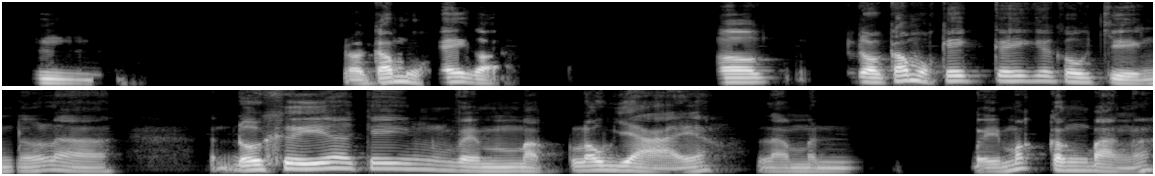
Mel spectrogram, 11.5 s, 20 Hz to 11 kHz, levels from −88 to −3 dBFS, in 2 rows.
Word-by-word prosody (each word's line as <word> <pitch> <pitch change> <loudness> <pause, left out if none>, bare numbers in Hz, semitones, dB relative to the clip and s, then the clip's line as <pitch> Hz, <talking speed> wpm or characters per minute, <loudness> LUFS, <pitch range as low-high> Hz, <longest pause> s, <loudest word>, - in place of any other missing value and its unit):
Ừm. 105 -4 -2 1.3
Rồi 100 -1 +1
có 130 - +7
một 135 -4 -1
cái 140 +1 +4
gọi 115 - +1 1.1
Ờ, 130 0 +5 0.5
rồi 130 - +6
có 165 +6 +5
một 165 -3 +1
cái 160 0 +2
cái 160 0 0
cái 160 -1 -3
câu 140 -3 +1
chuyện 110 -5 -2
nữa 110 +3 -5
là 105 -7 -5 0.5
đôi 145 - +3
khi 165 +2 +5
á, 185 0 +3
cái 175 -1 -1 0.2
về 115 -3 0
mặt 105 -1 -4
lâu 130 +1 +2
dài 100 -6 0
á 125 - -7 0.2
là 100 -1 -8
mình 95 -1 -8 0.6
bị 105 - -3
mất 175 +9 -4
cân 125 -2 0
bằng 100 -4 -2
á 125 - -8
125 Hz, 170 wpm, -21 LUFS, 105-145 Hz, 1.3 s, có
